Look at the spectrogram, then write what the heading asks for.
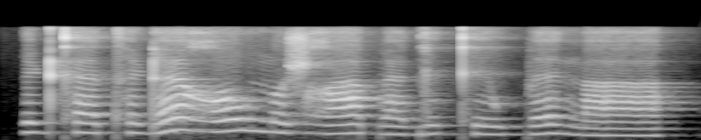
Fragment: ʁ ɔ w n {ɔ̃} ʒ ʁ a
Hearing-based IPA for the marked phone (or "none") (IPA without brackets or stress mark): ɔ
